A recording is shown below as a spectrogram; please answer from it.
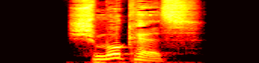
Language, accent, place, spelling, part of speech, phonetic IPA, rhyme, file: German, Germany, Berlin, Schmuckes, noun, [ˈʃmʊkəs], -ʊkəs, De-Schmuckes.ogg
- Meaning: genitive singular of Schmuck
